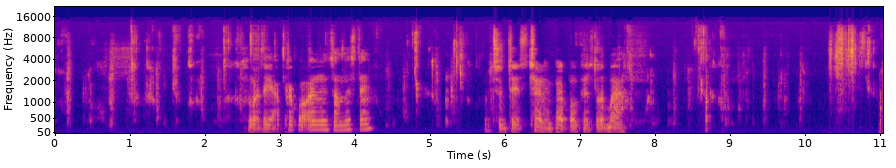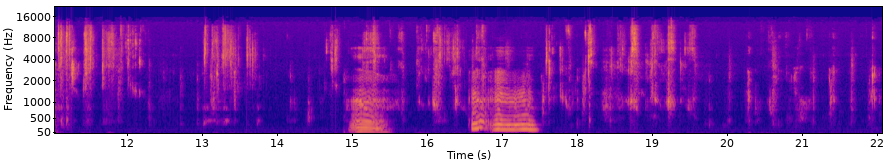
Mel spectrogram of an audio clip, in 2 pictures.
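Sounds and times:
chewing and crunching food: 0:00.0 - 0:06.4, 0:07.0 - 0:16.8, 0:17.5 - 0:22.0
person humming mmm: 0:14.9 - 0:15.6, 0:16.6 - 0:17.6.

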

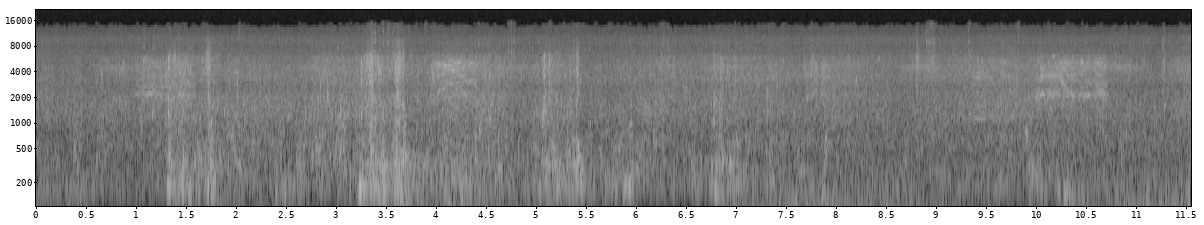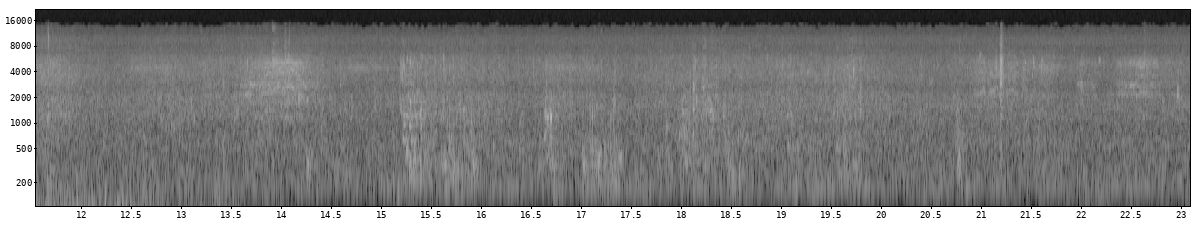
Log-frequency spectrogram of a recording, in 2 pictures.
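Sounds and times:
water lapping against boat hull: 0:00.0 - 0:23.0
wind buffeting microphone: 0:07.0 - 0:13.9.

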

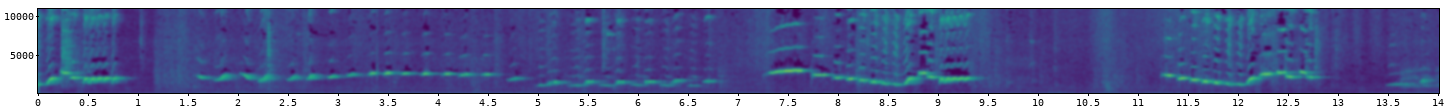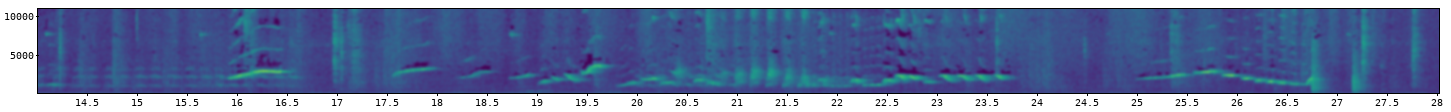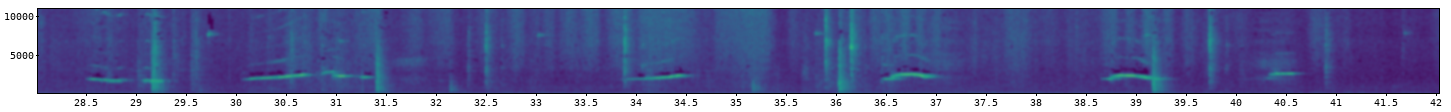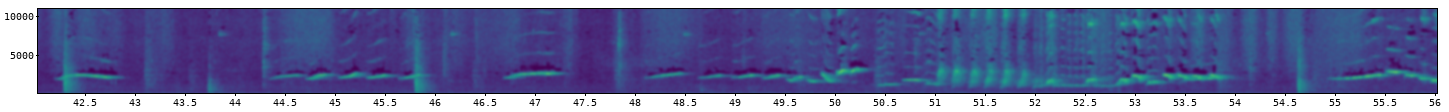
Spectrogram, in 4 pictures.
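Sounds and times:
bird singing whistled phrases: 0:00.0 - 0:01.0, 0:01.6 - 0:09.4, 0:11.2 - 0:12.9, 0:15.8 - 0:16.6, 0:17.6 - 0:23.8, 0:25.0 - 0:26.8, 0:28.5 - 0:29.4, 0:30.0 - 0:31.5, 0:33.9 - 0:34.6, 0:36.4 - 0:37.1, 0:38.6 - 0:39.4, 0:40.2 - 0:40.7, 0:42.2 - 0:43.0, 0:44.3 - 0:45.9, 0:46.7 - 0:47.4, 0:48.1 - 0:54.0, 0:54.9 - 0:56.0.

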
